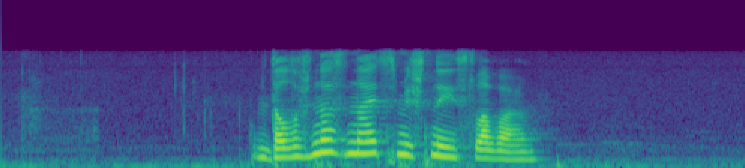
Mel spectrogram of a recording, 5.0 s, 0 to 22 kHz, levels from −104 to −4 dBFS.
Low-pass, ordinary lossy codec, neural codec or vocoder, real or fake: 7.2 kHz; none; none; real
